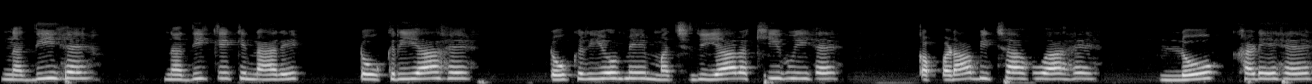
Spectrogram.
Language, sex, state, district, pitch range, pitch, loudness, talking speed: Hindi, female, Andhra Pradesh, Krishna, 235-275 Hz, 260 Hz, -16 LUFS, 40 wpm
